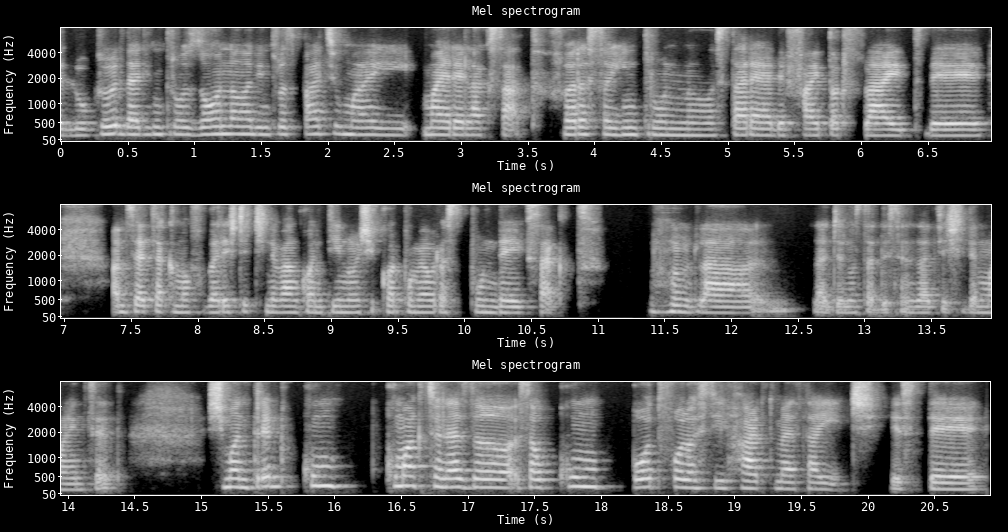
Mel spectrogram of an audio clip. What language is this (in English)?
Romanian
